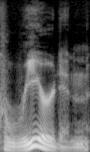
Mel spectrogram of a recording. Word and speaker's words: Riordan: And apparently it's like Rick Reirden according to Google.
